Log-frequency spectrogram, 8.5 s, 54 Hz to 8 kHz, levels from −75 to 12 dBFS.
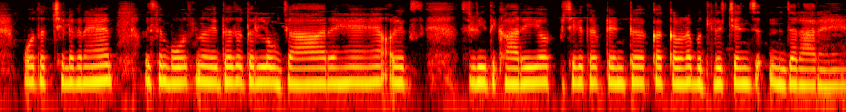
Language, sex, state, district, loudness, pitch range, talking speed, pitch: Hindi, female, Uttar Pradesh, Muzaffarnagar, -17 LUFS, 200-210 Hz, 225 wpm, 205 Hz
